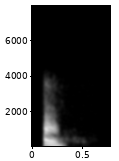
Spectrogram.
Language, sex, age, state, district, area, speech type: Malayalam, female, 45-60, Kerala, Idukki, rural, conversation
